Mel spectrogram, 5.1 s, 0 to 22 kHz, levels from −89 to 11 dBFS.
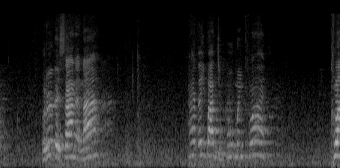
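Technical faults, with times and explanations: Nothing stood out on listening; no technical problem could be heard anywhere in the audio.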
